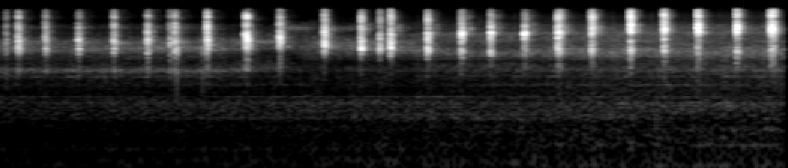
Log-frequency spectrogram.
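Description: A train with its low rumble slowly building. Sharp, evenly spaced clicks, about three or four a second, sit over the rumble and are the loudest sound.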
